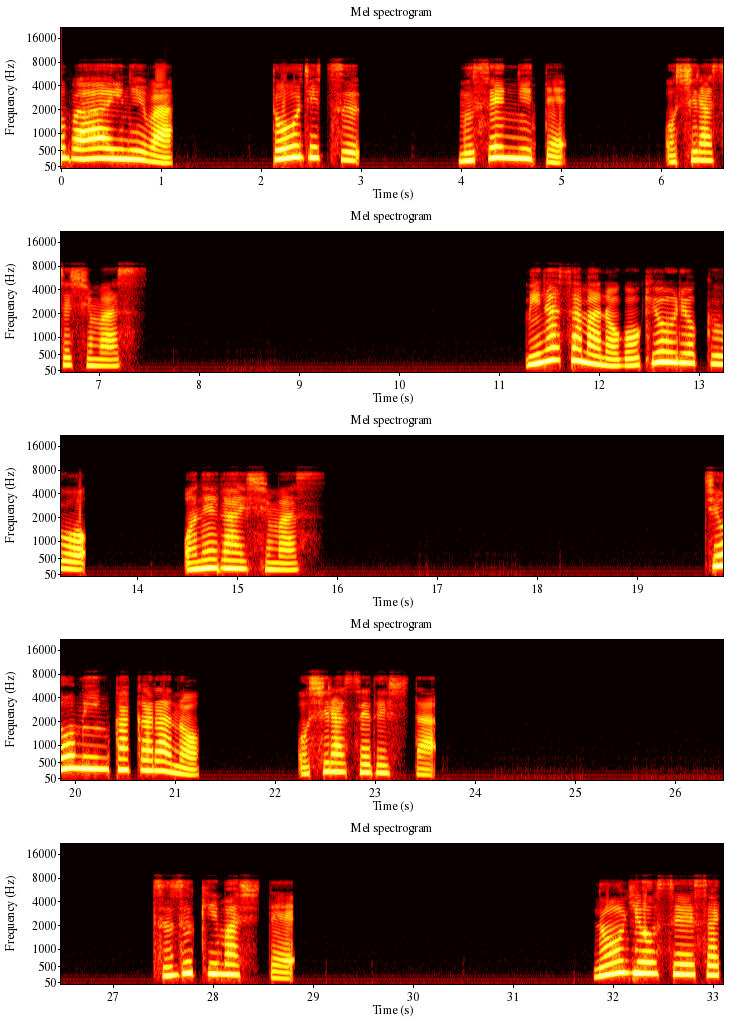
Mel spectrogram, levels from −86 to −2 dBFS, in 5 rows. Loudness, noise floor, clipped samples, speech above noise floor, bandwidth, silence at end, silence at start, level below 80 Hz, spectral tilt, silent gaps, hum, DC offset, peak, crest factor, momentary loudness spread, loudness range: -13 LUFS; -69 dBFS; under 0.1%; 56 dB; 8 kHz; 0.05 s; 0 s; -62 dBFS; -5 dB/octave; none; none; under 0.1%; 0 dBFS; 16 dB; 13 LU; 12 LU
